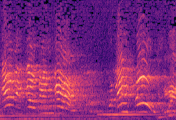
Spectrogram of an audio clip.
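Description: Many high-pitched voices, children's among them, calling out in quick rising-and-falling shouts over steady music with a held note.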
